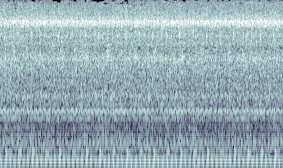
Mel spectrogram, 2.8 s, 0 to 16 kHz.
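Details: VW Polo whose alternator had stopped charging, repaired for free, regulator connected; now charging with no more dropouts, new flex pipe fitted. Steady, even idle with a regular beat of about 220 per minute and no misses or stumbles; smooth after the repair.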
